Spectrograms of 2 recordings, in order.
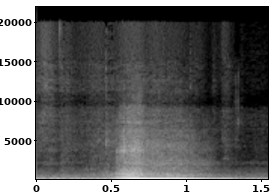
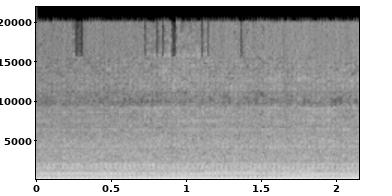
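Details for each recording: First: Champion 4000 W (3500 W continuous) electric-start generator, ran fine last hunting season, won't start this spring: short starter whir under a second, engine never catches; has spark and compression. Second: Champion 4000 W (3500 continuous) generator after carburetor cleaning that fixed a no-start, fuel line still leaking and electric choke unhooked: steady, even beat at constant speed with no misses or surging, running normally.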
